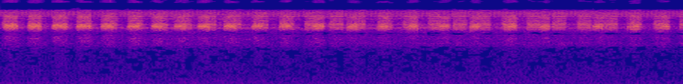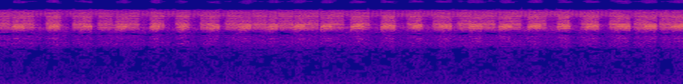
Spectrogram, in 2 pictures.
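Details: Cicadas in Provence, southern France, during summer: a loud, high-pitched sizzling drone with uneven throbbing pulses, unbroken for the whole stretch and free of other sounds.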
